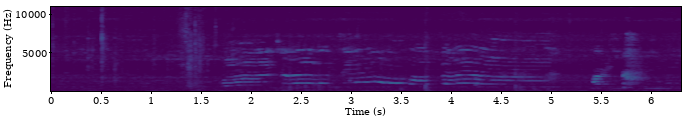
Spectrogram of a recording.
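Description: A child singing improvised lyrics, played back through a computer's speaker and recorded off the screen. The singing starts about two seconds in and stops a little over two seconds later, and a short sound follows near the end.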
